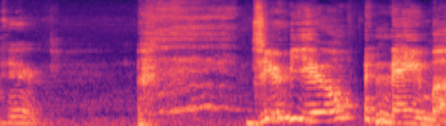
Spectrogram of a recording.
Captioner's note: laughs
